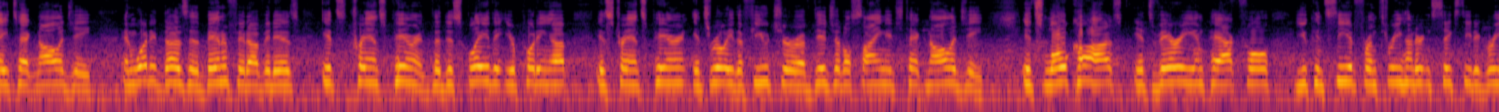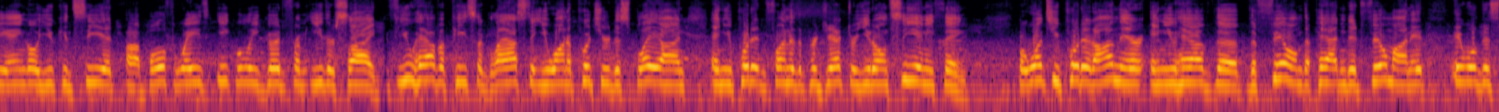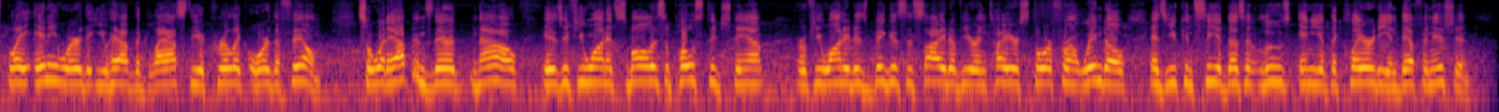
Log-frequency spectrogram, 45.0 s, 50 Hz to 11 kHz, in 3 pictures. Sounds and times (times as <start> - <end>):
Speech: 0.0 - 44.7.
